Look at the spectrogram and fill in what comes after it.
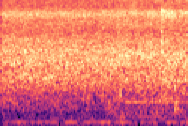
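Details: Thai household fan, old unit brought in for repair after it went dead with no power; after repair and reassembly, steady low hum with even airflow and no rattle, scrape or wobble: fan motor runs normally.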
